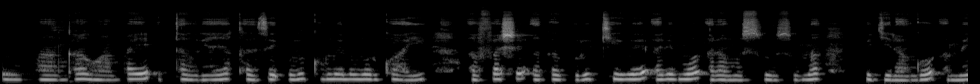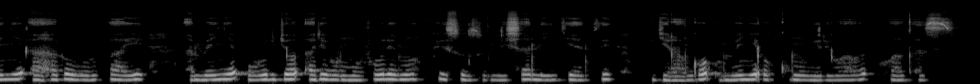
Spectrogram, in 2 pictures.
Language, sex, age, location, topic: Kinyarwanda, female, 18-24, Kigali, health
